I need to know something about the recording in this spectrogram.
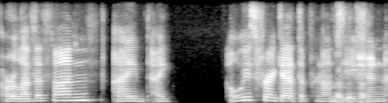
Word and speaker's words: Levithan: Every Day, the graphic novel by David Leviathan or Levithan. I always forget the Leviathan.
